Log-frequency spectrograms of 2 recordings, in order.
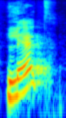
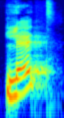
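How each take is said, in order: No difference in how they are said.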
